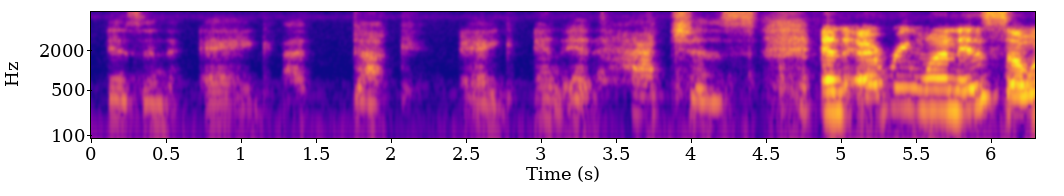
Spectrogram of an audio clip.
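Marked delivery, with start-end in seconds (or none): 0.1-4.5 hushed storytelling. Acted. Suspense before the hatching.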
